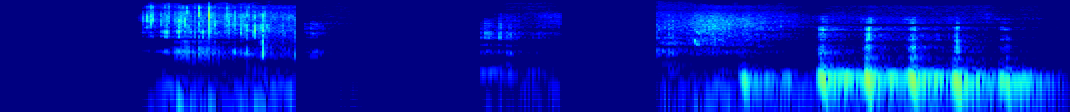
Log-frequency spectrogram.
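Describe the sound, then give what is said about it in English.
A crisp bite followed by a brief pause, then loud, rapid crunching chews with a steady rhythm, crackly and bright, with no talking over it. “Quite the crunch you have there”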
